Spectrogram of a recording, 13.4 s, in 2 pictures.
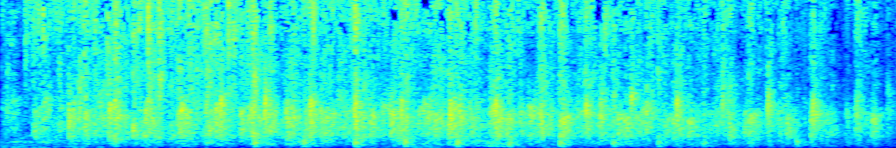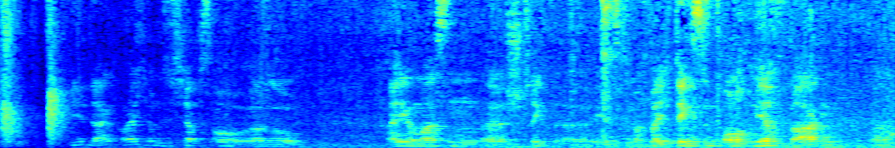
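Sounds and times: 
audience applause: 0.0 - 7.2
speech: 9.7 - 13.4.

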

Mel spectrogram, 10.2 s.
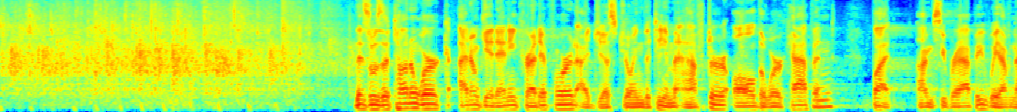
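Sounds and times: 
audience applause: 0.0 - 3.8
speech: 3.6 - 10.1.

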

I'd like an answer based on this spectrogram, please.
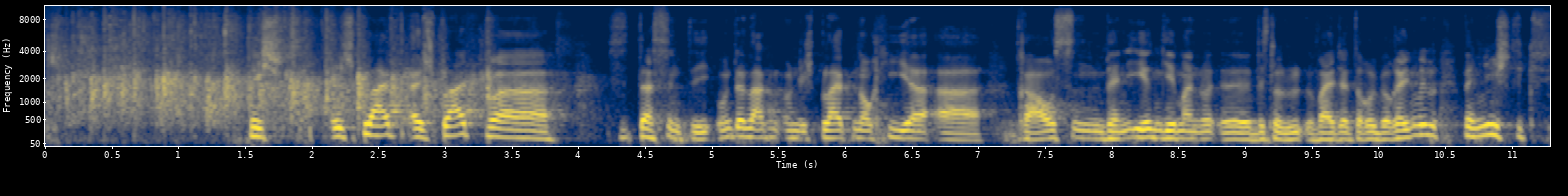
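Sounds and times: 
audience applause: 0.0 - 4.2
speech: 1.5 - 11.2.

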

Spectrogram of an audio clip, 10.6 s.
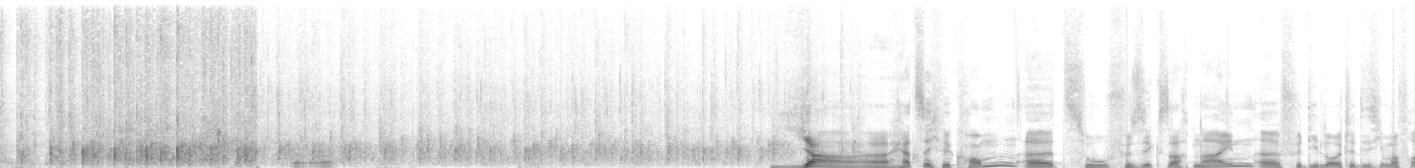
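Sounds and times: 
audience applause: 0.0 - 6.7
speech: 2.2 - 2.7, 5.8 - 10.6.

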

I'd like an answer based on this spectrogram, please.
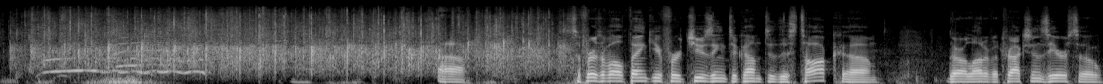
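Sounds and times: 
audience applause: 0.0 - 6.0
speech: 4.4 - 4.8, 5.7 - 8.9, 9.5 - 11.0.

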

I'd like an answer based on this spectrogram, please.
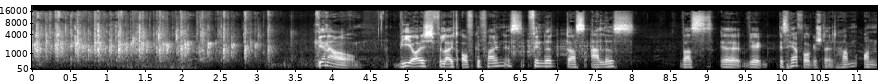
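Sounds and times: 
applause: 0.0 - 3.7
speech: 3.8 - 11.2.

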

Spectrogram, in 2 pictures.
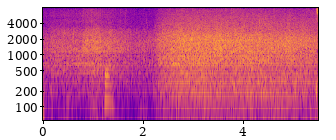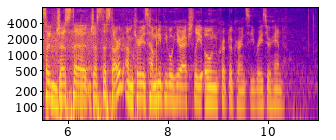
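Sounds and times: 
crowd applause: 0.0 - 7.9
speech: 1.2 - 1.5, 5.5 - 10.5.

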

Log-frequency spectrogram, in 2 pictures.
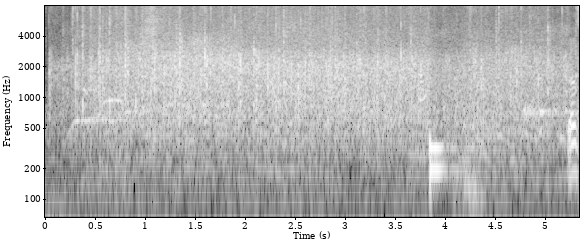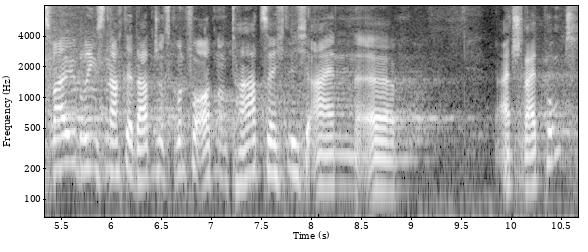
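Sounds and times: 
applause: 0.0 - 5.9
speech: 3.9 - 4.1, 5.2 - 9.0, 9.9 - 10.6.

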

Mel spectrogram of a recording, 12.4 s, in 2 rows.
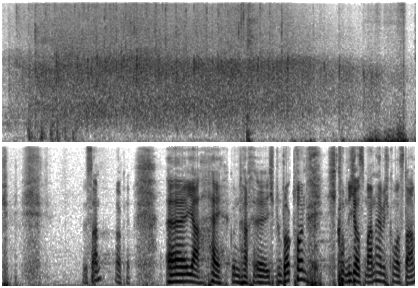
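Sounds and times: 
audience applause: 0.0 - 5.8
speech: 7.4 - 12.3.

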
